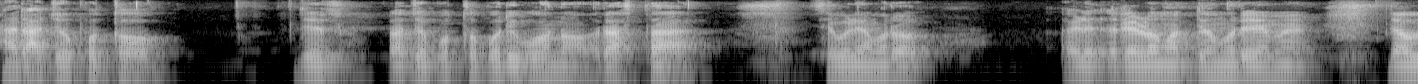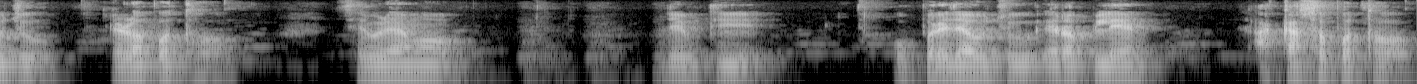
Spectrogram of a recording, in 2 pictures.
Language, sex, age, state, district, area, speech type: Odia, male, 30-45, Odisha, Mayurbhanj, rural, spontaneous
